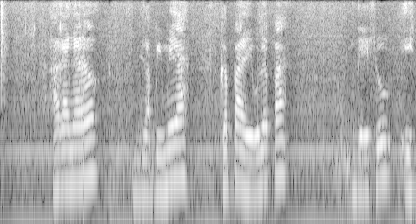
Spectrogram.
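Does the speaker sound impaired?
Yes: Down syndrome.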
